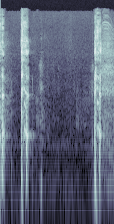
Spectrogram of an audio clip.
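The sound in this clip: A few sharp coughs, short harsh bursts with brief pauses between them and a longer gap before the last one, heard on their own without talk.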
